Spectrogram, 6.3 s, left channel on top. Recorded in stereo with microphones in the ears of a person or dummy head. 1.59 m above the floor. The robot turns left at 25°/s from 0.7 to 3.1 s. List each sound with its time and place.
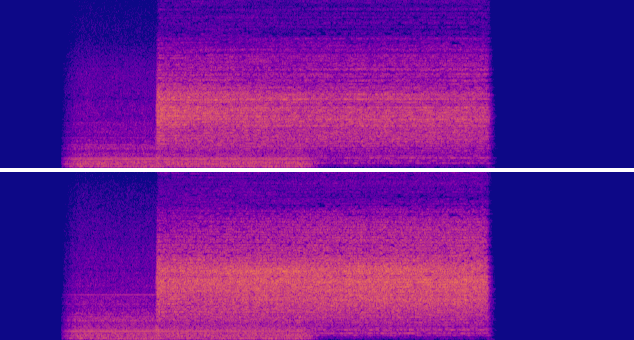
1.6 s a hiss: 5° right, 1.0 m; by 4.9 s 45° right, 1.0 m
